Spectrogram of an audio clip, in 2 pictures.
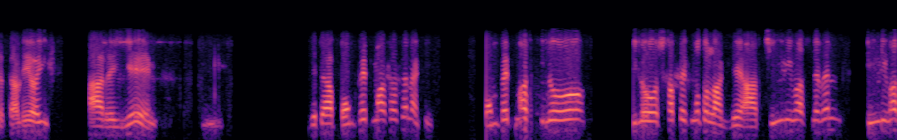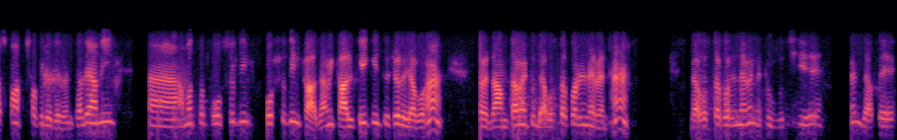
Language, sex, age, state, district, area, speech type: Bengali, male, 45-60, West Bengal, Howrah, urban, conversation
